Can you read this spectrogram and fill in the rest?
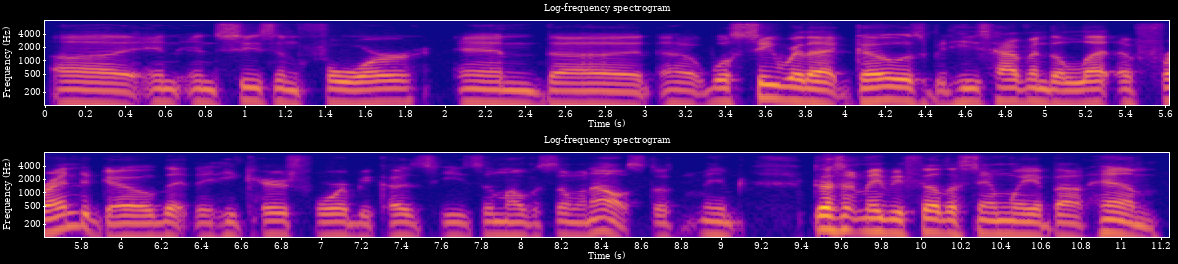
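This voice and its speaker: A man co-hosting a podcast, casually discussing a TV show and haltingly thinking aloud as he explains. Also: on the low side, fairly even intonation, no echo, muffled recording. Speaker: podcast co-host.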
